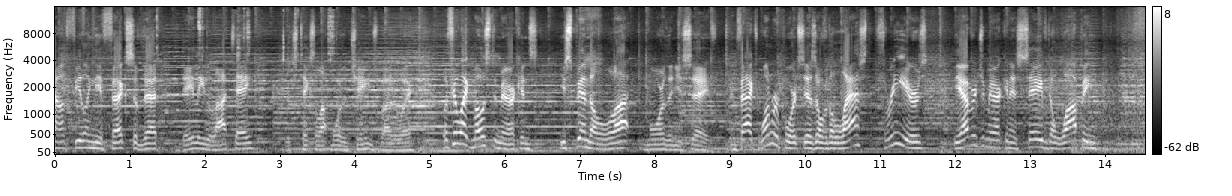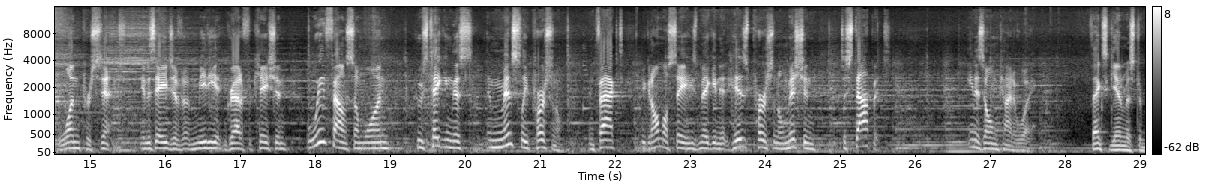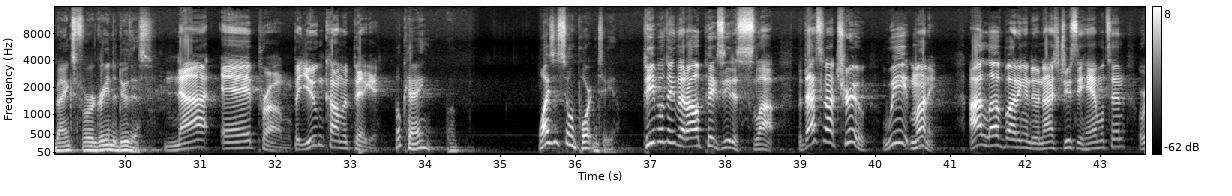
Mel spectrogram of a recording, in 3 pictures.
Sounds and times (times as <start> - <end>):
Speech: 0.0 - 13.9, 14.6 - 25.5, 26.7 - 27.6, 28.4 - 34.5, 35.5 - 43.6.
